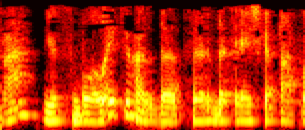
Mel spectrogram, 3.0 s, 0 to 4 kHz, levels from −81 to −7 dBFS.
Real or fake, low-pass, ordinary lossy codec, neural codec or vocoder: fake; 3.6 kHz; MP3, 16 kbps; codec, 32 kHz, 1.9 kbps, SNAC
